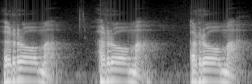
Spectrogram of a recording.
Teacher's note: when the R is at the beginning of a word is stronger so Roma try to trill it a little bit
